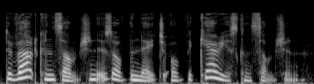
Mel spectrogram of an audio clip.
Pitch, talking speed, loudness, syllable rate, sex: 220 Hz, 170 wpm, -19 LUFS, 6.1 syllables/s, female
